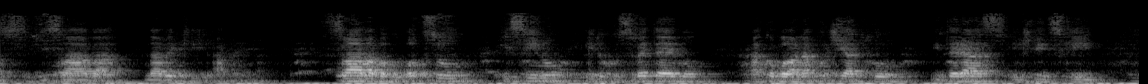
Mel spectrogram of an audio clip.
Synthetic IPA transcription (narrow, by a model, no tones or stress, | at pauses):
sislaːʋanaʋɛkʰi | a̰mɛ̰n | slaːʋabɔɦuʔɔt̪t͡suisinuid̪uxusʋɛt̪ɛːmuakɔbɔlanapɔt͡ʃɪat̪kuit̪ɛɾasivʒd̪it͡ski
